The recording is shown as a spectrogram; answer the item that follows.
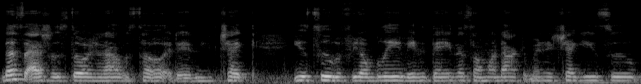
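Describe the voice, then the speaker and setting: Fairly quick and monotone, a woman with an American accent speaks in a fairly low pitch with flat intonation, and audible room echo around her. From Chicago. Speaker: documentary maker, substitute teacher. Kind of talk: documentary monologue. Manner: halting, many fillers.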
